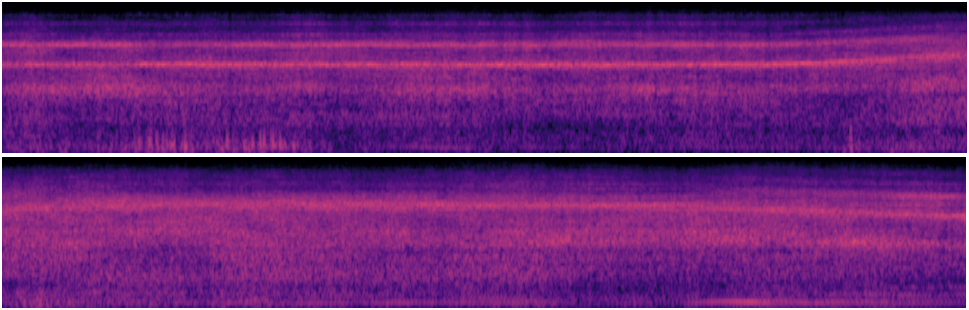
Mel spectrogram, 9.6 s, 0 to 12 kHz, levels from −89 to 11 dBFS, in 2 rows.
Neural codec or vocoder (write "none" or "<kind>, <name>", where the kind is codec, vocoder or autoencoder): vocoder, BigVGAN v2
